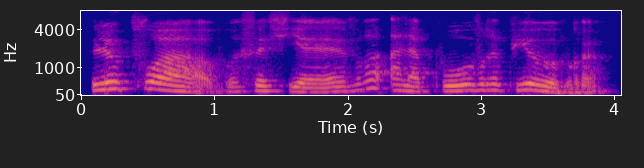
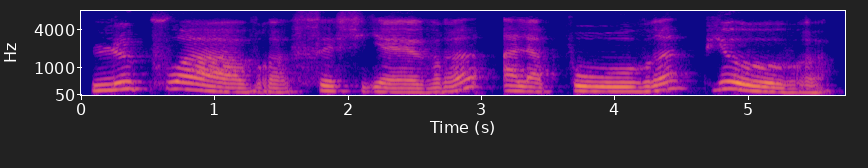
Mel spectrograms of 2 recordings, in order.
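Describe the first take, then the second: First: It is spoken as a whole at faster speed. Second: It is spoken as a whole but slowly. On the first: "Побыстрее" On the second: "Теперь медленно"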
